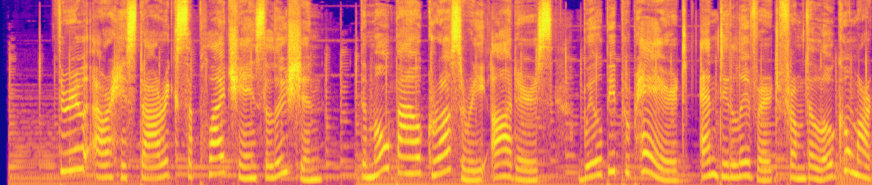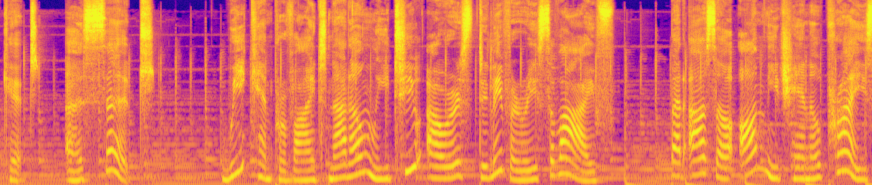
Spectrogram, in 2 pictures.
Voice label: 女 英文专题 活泼

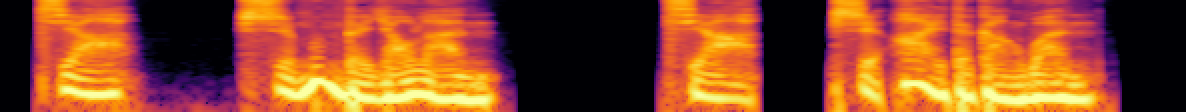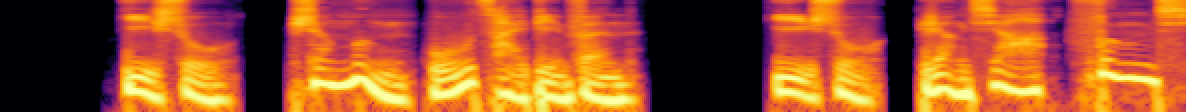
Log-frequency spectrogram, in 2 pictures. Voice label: 男, 企业宣传; 福州弘博工艺企业宣传配音

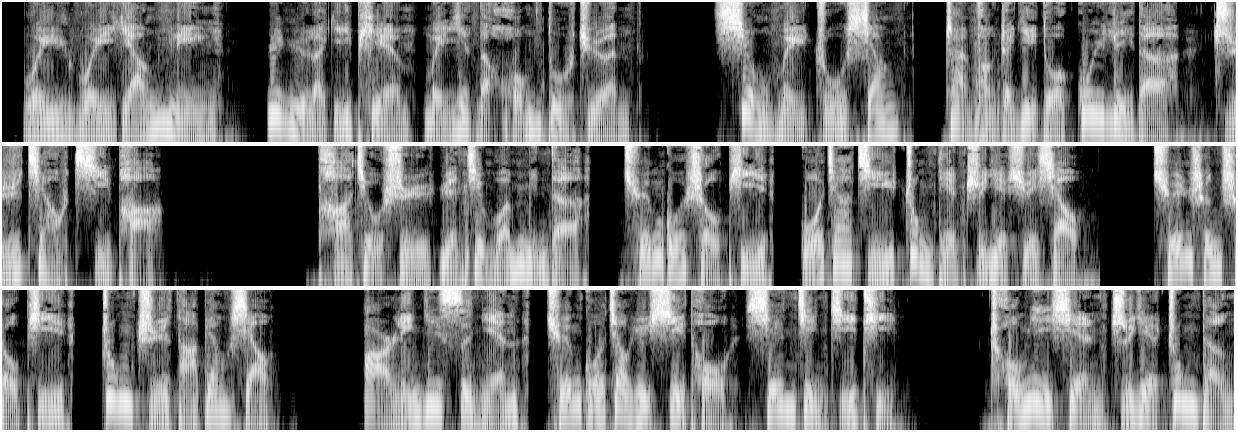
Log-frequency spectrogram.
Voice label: 男 学校 招生宣传解说词; 某中等专业学校

